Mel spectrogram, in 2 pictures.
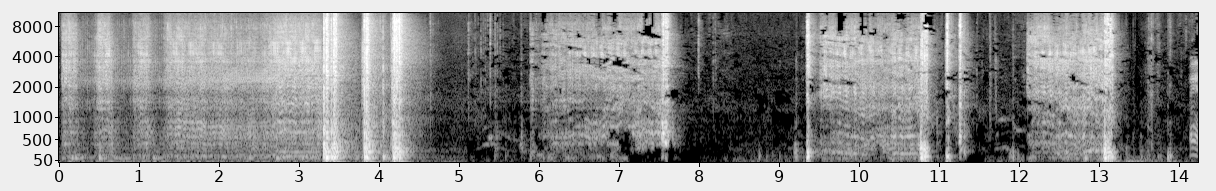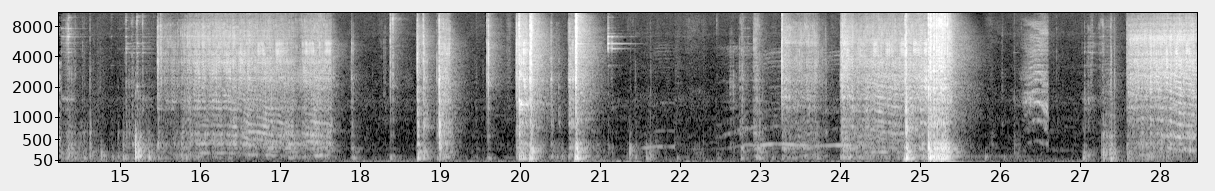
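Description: A cordless drill whirs in short bursts, driving screws into a wall.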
